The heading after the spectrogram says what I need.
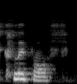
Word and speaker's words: Qliphoth: Maybe it's Qliphoth. Like the Q is pronounced like a K.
